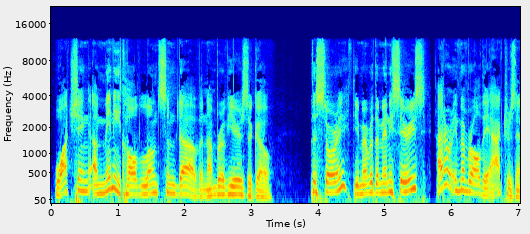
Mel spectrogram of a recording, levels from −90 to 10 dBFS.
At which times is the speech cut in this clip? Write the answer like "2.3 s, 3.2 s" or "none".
1.0 s, 3.9 s, 5.7 s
